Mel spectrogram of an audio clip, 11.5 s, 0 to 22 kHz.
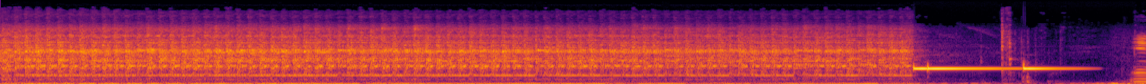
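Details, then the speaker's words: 2015 Chevy half-ton pickup, cylinder two misfire at idle, cranking with throttle floored for relative compression test: about four pulses a second, lopsided beat where one cylinder is low; cause a worn valve lifter and camshaft. "you can hear it almost audibly I'm quite certain there's a cylinder in there that's low as that's coming around it should be extremely rhythmic and did not sound like it was very good"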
